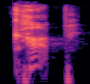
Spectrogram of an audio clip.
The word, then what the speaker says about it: Koepp: And writer David Cop. I don't know exactly how you say his name. It's spelled like co co-ep. Co-ep. But I feel like it's just like cop.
